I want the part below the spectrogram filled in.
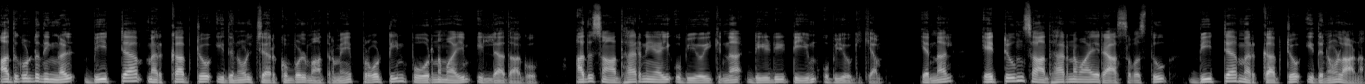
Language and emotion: Malayalam, neutral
